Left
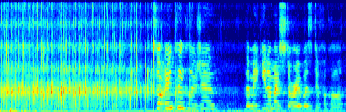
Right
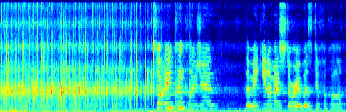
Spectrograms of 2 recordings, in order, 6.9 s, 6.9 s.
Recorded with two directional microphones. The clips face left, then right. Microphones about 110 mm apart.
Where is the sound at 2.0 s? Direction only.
Centre (ahead or behind).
